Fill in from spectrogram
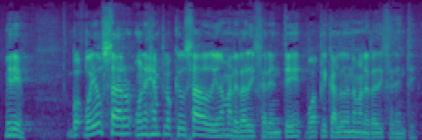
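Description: A man with a Bogotá Colombian accent giving an animated sermon, acting out quoted voices with emphatic rises. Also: fairly high pitch, fast talker. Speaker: preacher.

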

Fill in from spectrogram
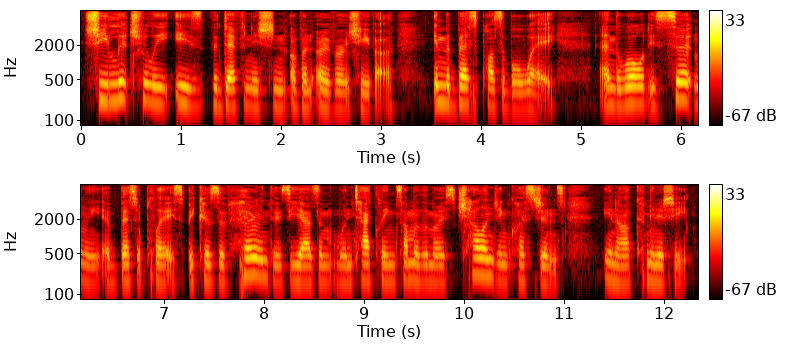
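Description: A woman hosting an interview podcast, reading her introduction in a measured, upbeat way before asking questions. Her voice is low and mellow. The sound is dry and close. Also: fairly even intonation, no room sound.

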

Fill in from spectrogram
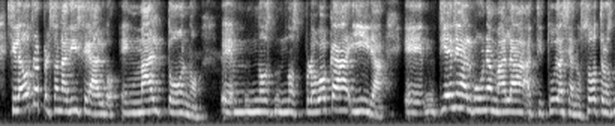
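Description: A woman psychologist guest on a radio interview, explaining in a calm, measured way with frequent tag questions. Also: a little high.

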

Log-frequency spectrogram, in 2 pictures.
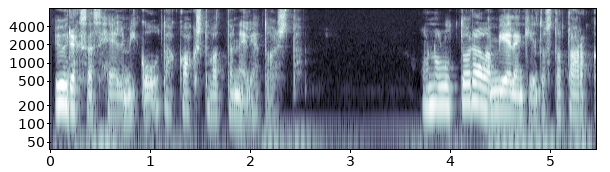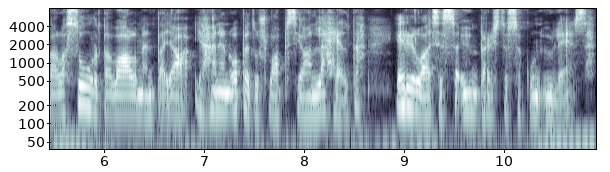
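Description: A woman reads her diary entry aloud, telling it in a dry, wry way. Her voice sits low. It has a gravelly creak to it. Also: warm tone. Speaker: blogger narrating a diary. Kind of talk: read diary narration.

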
